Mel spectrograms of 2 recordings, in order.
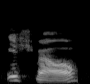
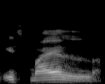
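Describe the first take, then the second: First: "Ishmael" with a sh sound, said slowly; name pronunciation shown. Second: "Ismail" with a plain s, no sh; alternative name pronunciation. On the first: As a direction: slowly say "Ishmael" with Ish- at the start. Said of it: "Or is it Ismail?". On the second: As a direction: say "Ismail" slowly, starting Iss-. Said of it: "We call it Ismail". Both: Shown as a demonstration.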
